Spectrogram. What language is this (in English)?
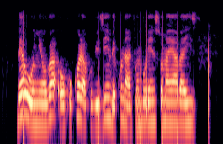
Ganda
